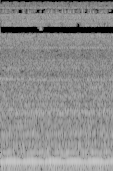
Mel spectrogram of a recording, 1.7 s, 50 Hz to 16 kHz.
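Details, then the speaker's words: Haas VF0E with a 20 hp vector drive, after repairing a blown drive: the spindle ramps from 1000 to 2000 rpm unloaded with a smooth, even hum. There is only one rpm fluctuation, spindle load is low, and the earlier rough noise is gone. "sounds ten times better only one rpm fluctuation and the spindle load is nice and low it should be"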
